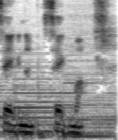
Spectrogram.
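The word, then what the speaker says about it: σ: या is mostly widely used measure of the dispersion of a series, commonly denoted by symbol sigma, pronounced as sigma.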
